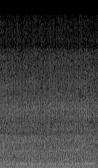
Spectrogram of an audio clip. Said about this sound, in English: chainsaws, heavy equipment, and wood chippers pierced the silence of the sunrise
